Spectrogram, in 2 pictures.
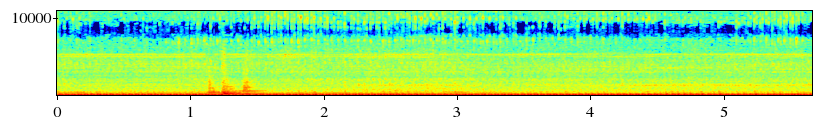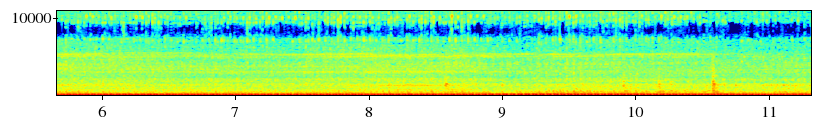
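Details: RODA RD380C mini skid steer loader, gas-powered engine: steady even drone at constant speed, no knocks, misses or rattles; runs smoothly and healthy.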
